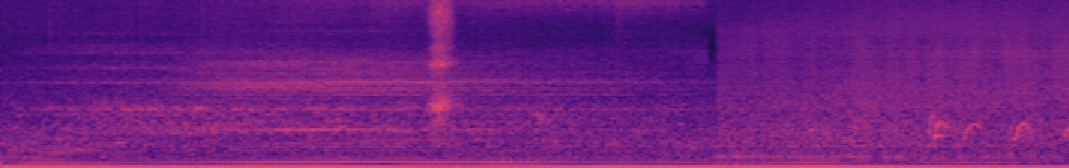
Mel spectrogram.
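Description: A car drives at night along a deserted road in an animated horror story, its engine a steady, unbroken low drone from start to finish with no voices over it.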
